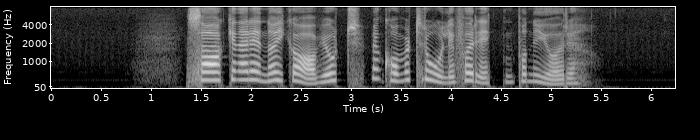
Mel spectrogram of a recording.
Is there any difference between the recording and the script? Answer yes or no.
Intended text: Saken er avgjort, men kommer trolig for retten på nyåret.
yes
